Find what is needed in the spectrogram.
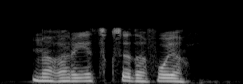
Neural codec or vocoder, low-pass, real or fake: none; 5.4 kHz; real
